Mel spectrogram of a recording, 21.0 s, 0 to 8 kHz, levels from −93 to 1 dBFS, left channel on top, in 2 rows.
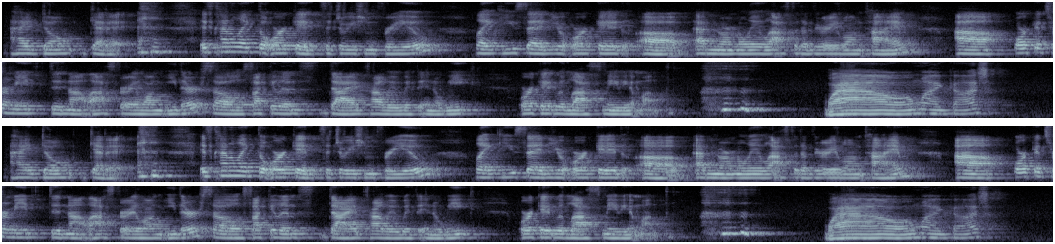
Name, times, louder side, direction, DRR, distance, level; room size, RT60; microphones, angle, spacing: voice 1, 0.1-15.1 15.7-17.1 17.5-18.0, right 1 dB, 80° right, 4 dB, 4.8 m, -31 dB
voice 2, 18.7-20.4, left 2 dB, 35° left, 2 dB, 1.9 m, -28 dB
25.5 x 13.5 x 4.1 m, 0.72 s
head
